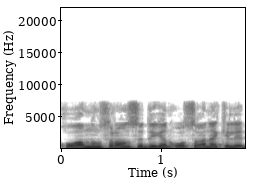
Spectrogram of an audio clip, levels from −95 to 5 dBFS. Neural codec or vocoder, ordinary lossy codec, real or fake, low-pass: none; none; real; 7.2 kHz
